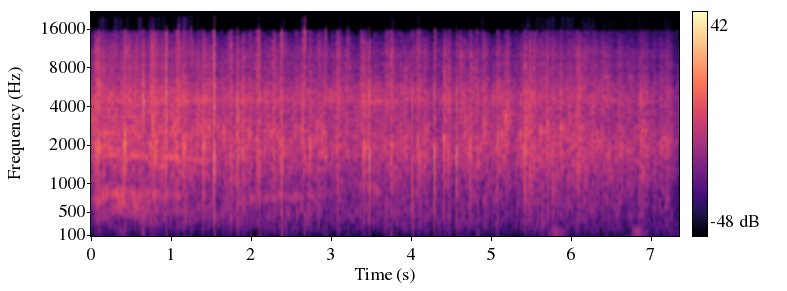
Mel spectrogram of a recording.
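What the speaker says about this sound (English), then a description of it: "Can we just have another round of applause for student Dr. Maya Curry?" Applause at a medical school white coat ceremony, with distinct sharp individual claps standing out over a softer crowd wash, steady throughout before tapering.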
